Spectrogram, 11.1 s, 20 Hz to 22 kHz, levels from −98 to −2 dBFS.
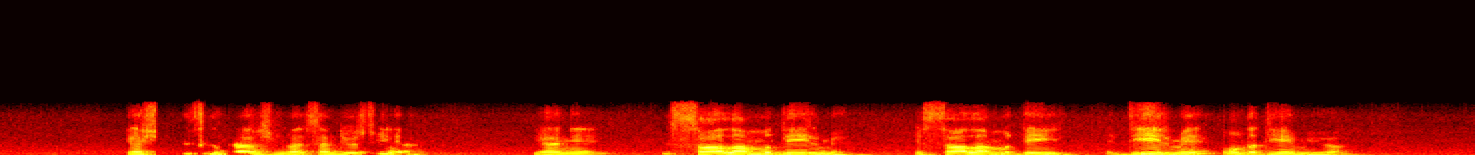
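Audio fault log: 0.65–0.95, 1.31–1.37, 3.45–4.01, 4.81–4.97, 6.75–6.85 and 10.41–11.06 s, AMR comfort noise: the phone stopped sending speech frames in pauses, so the real background gets swapped for smooth synthetic hiss that switches in and out.
1.17–1.89 and 2.74–3.13 s, speech suppressed in double talk: the talker dips by about 35 dB, then about 15 dB, likely the echo canceller ducking everything while both sides spoke.
2.68–2.75 s, other side's voice leaking through: a brief scrap of a second voice, roughly 20 dB under the talker, likely loudspeaker echo the canceller didn't fully remove.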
